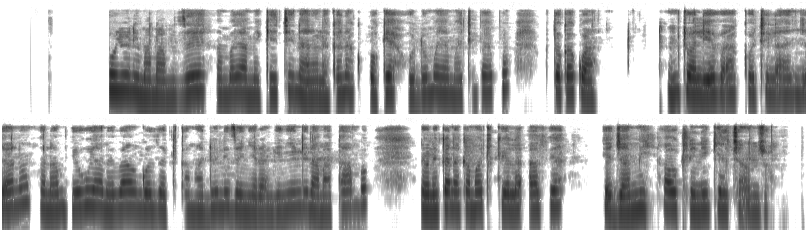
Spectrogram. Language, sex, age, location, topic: Swahili, female, 25-35, Nakuru, health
